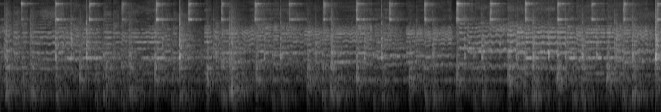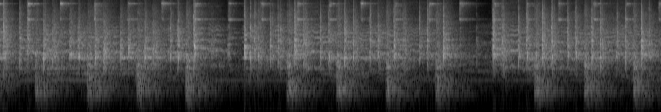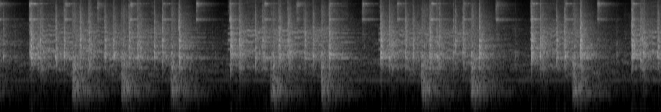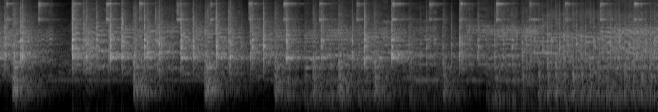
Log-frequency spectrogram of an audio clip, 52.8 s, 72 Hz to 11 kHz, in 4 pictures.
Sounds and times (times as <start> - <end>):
Carnatic music: 0.0 - 52.8.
